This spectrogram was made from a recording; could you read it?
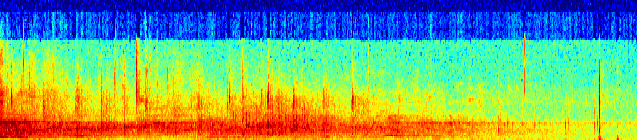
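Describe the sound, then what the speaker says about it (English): Crowd applauding at a women's college indoor team tennis championship quarterfinal, a fading wash of clapping under steady commentary talk, with a couple of sharp isolated claps near the end. "Look at that crowd. They are here and they are with it."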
